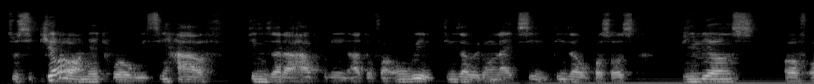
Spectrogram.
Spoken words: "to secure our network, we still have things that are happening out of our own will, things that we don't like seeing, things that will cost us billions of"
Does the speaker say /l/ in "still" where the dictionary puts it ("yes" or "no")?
no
